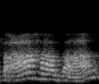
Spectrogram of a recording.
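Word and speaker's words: אהבה: Deuteronomy 6 4-5 is ahava um so it's like or ahav one either way ahava or ahav um and it's you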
